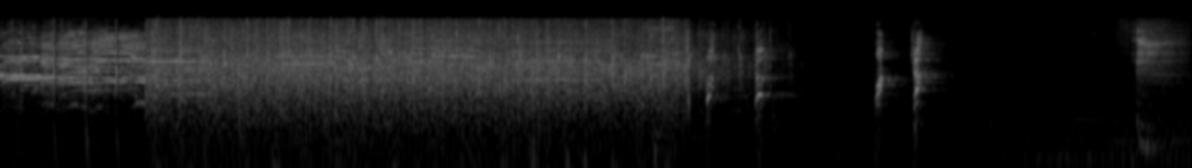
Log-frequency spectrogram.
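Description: Loud applause fades, then an adult gives several abrupt bark-like vocal bursts: vocal tics of Tourette syndrome, acted in a film dramatization.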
